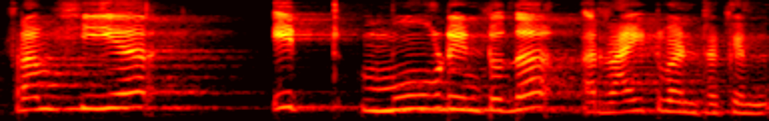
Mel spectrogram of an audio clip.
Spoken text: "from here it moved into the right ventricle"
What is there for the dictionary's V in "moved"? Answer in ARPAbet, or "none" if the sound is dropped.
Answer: V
